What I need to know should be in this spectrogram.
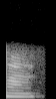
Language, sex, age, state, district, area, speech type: Maithili, female, 18-30, Bihar, Madhubani, urban, conversation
